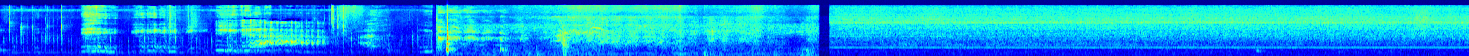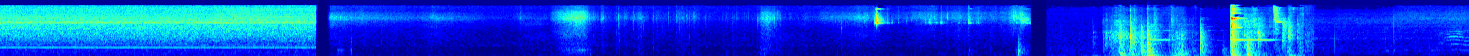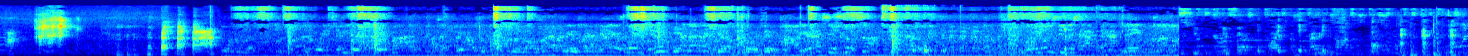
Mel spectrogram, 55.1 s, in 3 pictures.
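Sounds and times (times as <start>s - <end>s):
vacuum cleaner whine: 5.5s - 22.4s
thuds and clatter against shelf: 32.0s - 34.8s.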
